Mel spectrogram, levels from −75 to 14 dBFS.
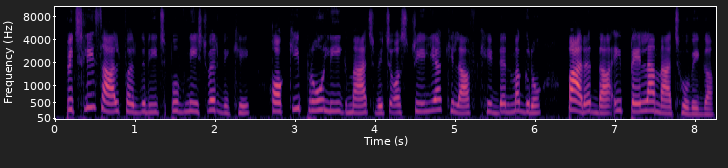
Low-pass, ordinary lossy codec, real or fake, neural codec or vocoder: none; none; fake; vocoder, 22.05 kHz, 80 mel bands, Vocos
